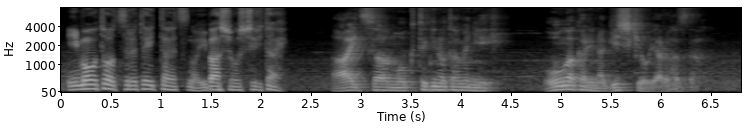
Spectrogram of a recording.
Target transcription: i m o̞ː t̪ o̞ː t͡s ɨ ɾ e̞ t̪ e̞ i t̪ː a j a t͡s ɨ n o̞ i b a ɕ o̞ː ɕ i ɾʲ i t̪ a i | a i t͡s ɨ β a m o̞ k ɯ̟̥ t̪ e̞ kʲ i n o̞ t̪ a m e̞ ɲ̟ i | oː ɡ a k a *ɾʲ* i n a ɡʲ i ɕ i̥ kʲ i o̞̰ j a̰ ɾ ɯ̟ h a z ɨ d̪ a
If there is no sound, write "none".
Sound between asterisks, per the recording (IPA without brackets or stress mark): ɾʲ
